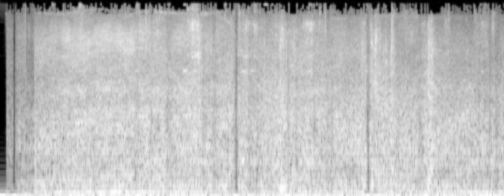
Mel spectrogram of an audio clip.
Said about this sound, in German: Dahinter ist der Busbahnhof, ne? Hier fahren jetzt diese ganzen Billigbuslinien rum, also los und ab.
